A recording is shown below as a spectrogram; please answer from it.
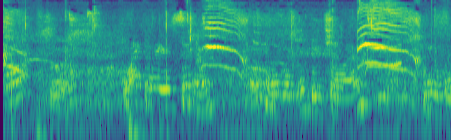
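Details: Three-week-old Scottish Fold kittens from a litter of seven, indoors: two loud, high, arching mews rise and fall around the middle and end, with softer lower mewing and human voices murmuring throughout.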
